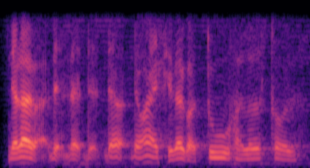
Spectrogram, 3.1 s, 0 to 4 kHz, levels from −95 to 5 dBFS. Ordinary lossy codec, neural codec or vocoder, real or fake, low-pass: none; none; real; 3.6 kHz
